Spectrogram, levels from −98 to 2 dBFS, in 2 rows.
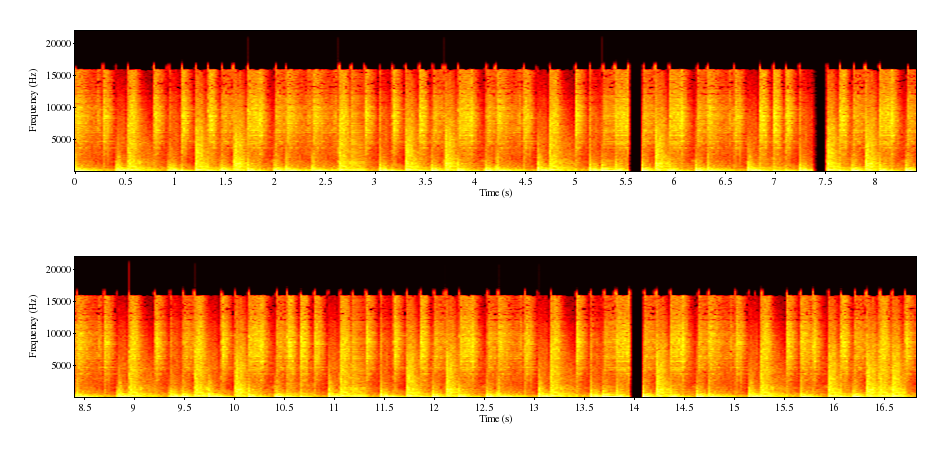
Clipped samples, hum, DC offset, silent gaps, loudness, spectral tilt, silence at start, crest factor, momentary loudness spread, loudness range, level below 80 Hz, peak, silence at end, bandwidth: under 0.1%; none; under 0.1%; 5.54-5.66 s, 7.41-7.51 s, 13.96-14.08 s; -14 LUFS; -4 dB/octave; 0 s; 14 dB; 4 LU; 1 LU; -26 dBFS; 0 dBFS; 0 s; 17.5 kHz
